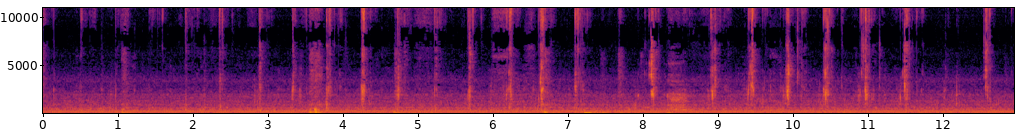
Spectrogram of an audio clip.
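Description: A person chewing a mouthful of bacon cheeseburger with crispy bacon: faint, irregular clicks and crunches, roughly one or two a second, over a steady low hum.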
